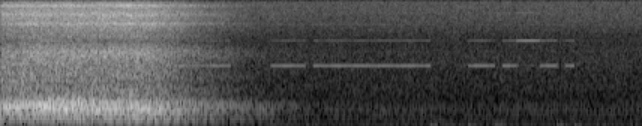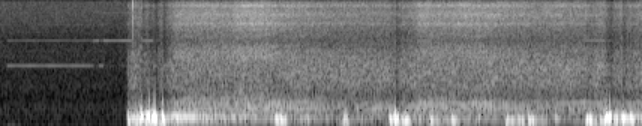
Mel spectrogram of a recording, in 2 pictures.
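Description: Low room hum fades away into a few seconds of dead silence, as though the audio has been muted. About six seconds in the sound cuts back in suddenly, with soft, irregular low thumps and bumps from someone moving close to a microphone.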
